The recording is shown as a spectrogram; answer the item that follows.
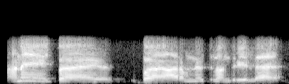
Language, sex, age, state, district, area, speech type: Tamil, male, 18-30, Tamil Nadu, Sivaganga, rural, conversation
